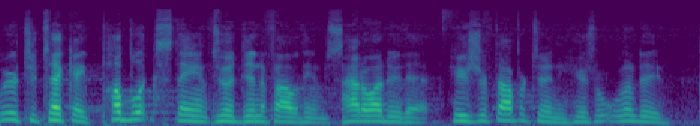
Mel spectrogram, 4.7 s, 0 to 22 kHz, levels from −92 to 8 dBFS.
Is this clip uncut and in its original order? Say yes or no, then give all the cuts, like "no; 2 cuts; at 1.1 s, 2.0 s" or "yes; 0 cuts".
no; 4 cuts; at 1.4 s, 2.3 s, 2.9 s, 3.3 s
